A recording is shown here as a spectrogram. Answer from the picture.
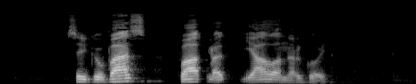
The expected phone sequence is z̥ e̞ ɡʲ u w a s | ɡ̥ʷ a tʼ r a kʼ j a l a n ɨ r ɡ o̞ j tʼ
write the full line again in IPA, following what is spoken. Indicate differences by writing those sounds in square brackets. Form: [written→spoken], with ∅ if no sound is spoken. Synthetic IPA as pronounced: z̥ e̞ ɡʲ u [w→b] a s | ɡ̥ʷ a [tʼ→qʼ] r a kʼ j a l a n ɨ r ɡ o̞ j tʼ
